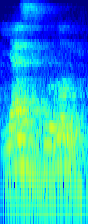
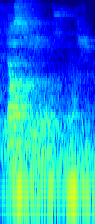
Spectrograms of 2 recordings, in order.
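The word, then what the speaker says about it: يصدر: Zai, huruf zai, huruf zai ini zulzila. Tapi kita yang baca pakai huruf. Ya. Yasdurun. Yasdurun sama. Ini cuma perbedaan cara baca. Kita Imam Hafaz dan Asim harus baca pakai shad. Yasdurun.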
